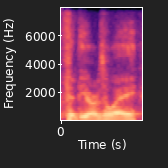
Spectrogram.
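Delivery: usual speaking voice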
